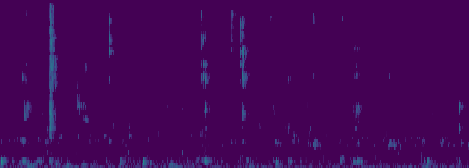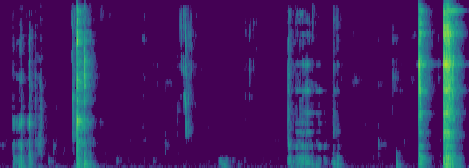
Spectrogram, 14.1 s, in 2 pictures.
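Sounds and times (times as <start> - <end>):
chewing and mouth sounds: 2.9 - 6.0, 9.6 - 10.0.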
